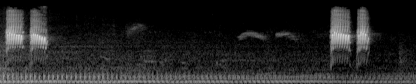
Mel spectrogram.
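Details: Kapas tembak singing rough, harsh 'besetan' shots to goad rival kapas tembak into fanning their tails. A double burst opens, soft whistled notes follow, then another rasping pair near the end.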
